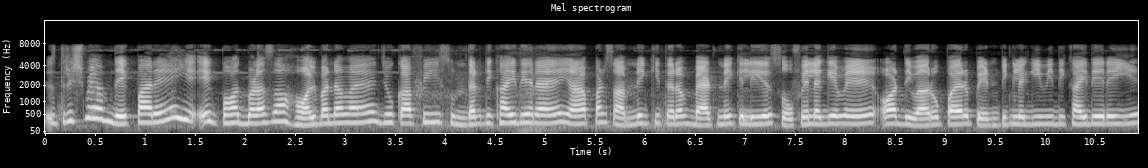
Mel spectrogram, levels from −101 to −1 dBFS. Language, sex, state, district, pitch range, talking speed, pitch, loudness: Hindi, female, Uttar Pradesh, Jyotiba Phule Nagar, 210-250 Hz, 250 wpm, 225 Hz, -16 LUFS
